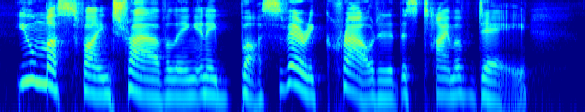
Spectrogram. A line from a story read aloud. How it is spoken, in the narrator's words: half closed his eyes, and remarked in a tired tone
